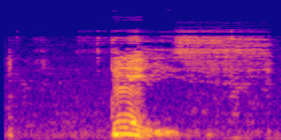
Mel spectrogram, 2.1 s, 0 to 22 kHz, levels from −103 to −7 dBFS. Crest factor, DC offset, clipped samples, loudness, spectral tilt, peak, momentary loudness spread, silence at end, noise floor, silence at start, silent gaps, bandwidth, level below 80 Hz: 20 dB; under 0.1%; under 0.1%; -22 LUFS; -5 dB/octave; -6 dBFS; 18 LU; 0.1 s; -59 dBFS; 0.05 s; none; 9.2 kHz; -54 dBFS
